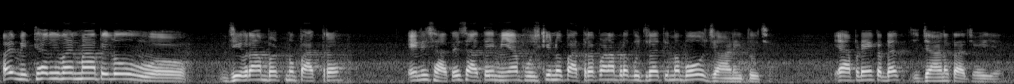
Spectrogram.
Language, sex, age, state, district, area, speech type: Gujarati, male, 18-30, Gujarat, Surat, rural, spontaneous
